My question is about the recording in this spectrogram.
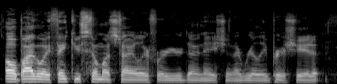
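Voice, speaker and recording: Reading movie news aloud during a live stream, this young YouTube host stumbles and restarts words as he comments. He has a lowish, clean-toned voice with fairly even intonation and a quick pace. It's a dry recording.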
